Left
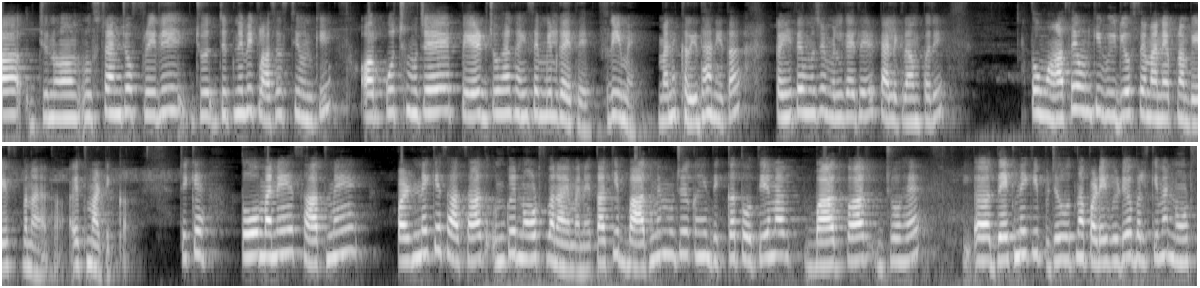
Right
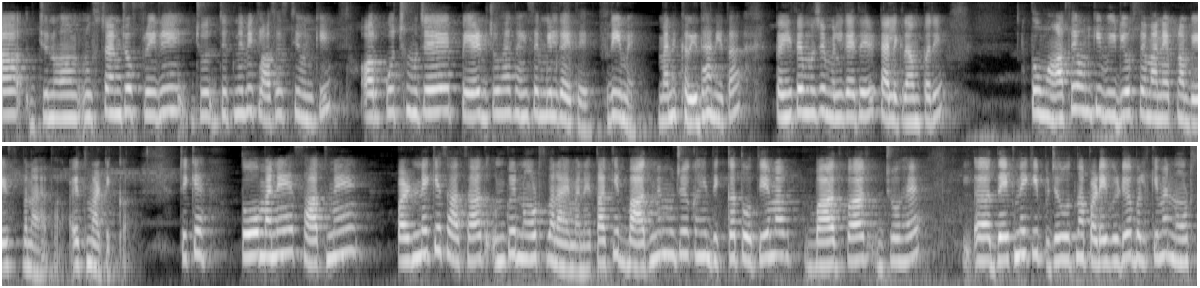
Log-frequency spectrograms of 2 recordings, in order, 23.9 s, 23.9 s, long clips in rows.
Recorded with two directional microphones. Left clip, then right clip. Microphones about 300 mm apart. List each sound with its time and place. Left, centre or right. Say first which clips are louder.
0.0 s a woman's voice: left 8 dB; centre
